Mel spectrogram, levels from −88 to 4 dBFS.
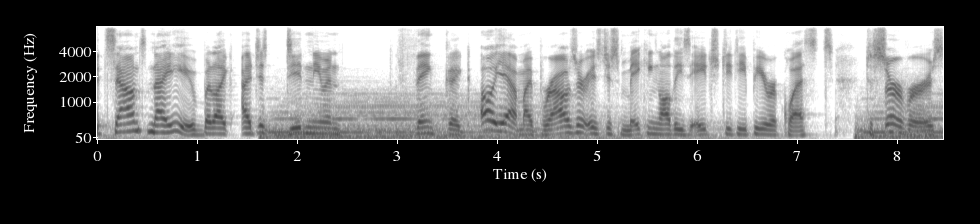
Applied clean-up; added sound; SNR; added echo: none; Gong; 9 dB; none.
